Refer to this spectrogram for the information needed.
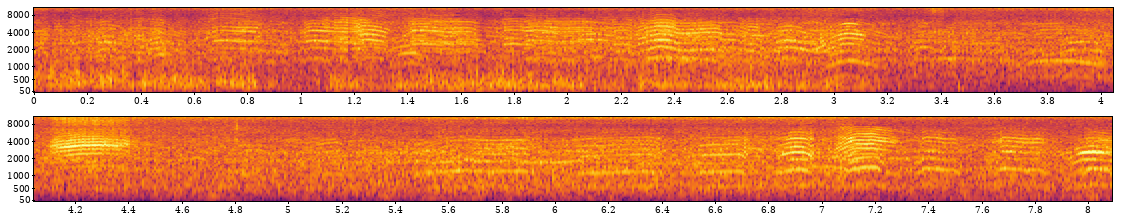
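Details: Dense chorus of mewing black-tailed gulls from a huge flock. Cat-like 'nya nya' cries stack up and overlap, with one louder rising call near the middle. Rumbling background noise, stronger at the start.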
